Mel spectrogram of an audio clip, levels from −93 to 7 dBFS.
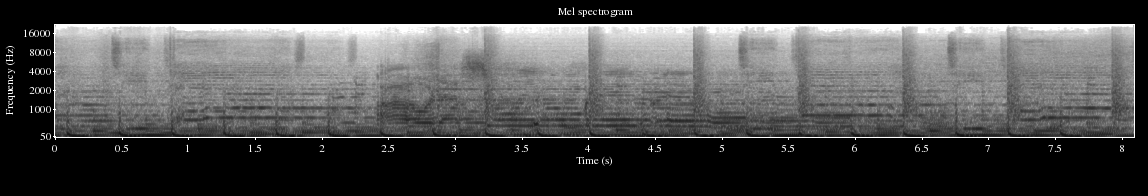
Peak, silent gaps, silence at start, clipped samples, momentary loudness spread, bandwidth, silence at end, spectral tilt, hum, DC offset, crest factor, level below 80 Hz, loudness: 0 dBFS; none; 0 s; under 0.1%; 2 LU; 14 kHz; 0 s; -6.5 dB/octave; none; under 0.1%; 8 dB; -10 dBFS; -10 LUFS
